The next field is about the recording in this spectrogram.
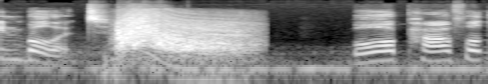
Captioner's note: gunshot, with ricochet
